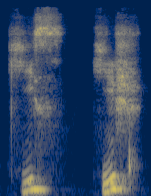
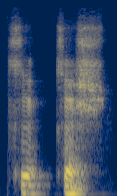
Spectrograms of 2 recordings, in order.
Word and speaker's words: Kiš: For this section, we read a book by Danilo Quiche. No, it's not. I forget. I was saying it wrong last time. I said quiche, and it's like Kish.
